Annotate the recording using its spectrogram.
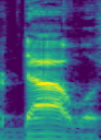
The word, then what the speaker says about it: Tao: But there's this book called The Tao of Sex, or Tao of Sex, really, because the T is pronounced as a D.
